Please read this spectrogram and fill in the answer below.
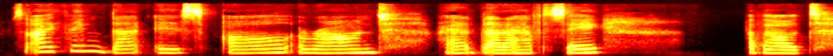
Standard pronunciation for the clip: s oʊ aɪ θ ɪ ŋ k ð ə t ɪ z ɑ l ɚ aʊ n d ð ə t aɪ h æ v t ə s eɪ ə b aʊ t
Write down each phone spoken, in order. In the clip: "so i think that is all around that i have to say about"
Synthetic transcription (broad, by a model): s oʊ aɪ θ ɪ ŋ k ð ə t ɪ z ɑ l ɚ aʊ n d ð ə t aɪ h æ f t ə s eɪ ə b aʊ t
